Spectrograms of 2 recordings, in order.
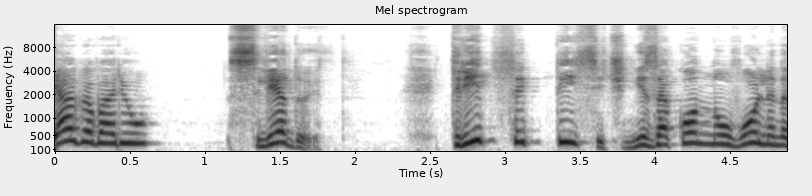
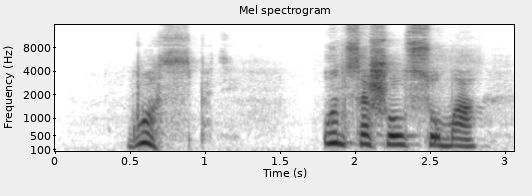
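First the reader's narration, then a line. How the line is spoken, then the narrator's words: Whispering. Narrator (Russian): шепнула Беатрис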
